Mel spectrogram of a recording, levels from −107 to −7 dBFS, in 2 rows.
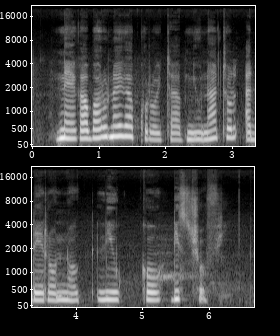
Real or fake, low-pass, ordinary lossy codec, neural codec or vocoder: fake; 19.8 kHz; Opus, 64 kbps; vocoder, 44.1 kHz, 128 mel bands, Pupu-Vocoder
